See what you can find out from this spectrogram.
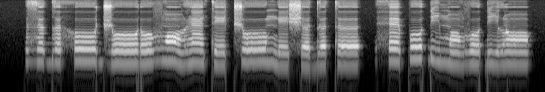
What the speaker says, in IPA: zə˨ɡə˨ hoː˧d͡ʒoː˨ɾo˨˦ vɔ̃˦˨ɣɛ̃˧te˨ t͡ʃoː˦ŋe˨ʃə˨də˧ tə˧ | hɛ˧po˦ ɗi˧mɔ̃˨vo˨ ɗi˨lɔ̃˧

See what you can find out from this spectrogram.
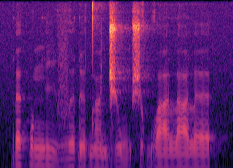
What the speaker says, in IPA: ɾɛ˦k͡pʊ˦ŋɾiː˦˨ vɪ˦ɗɪ˨dã˨ d͡ʒu˨˦mʃʊ˨ɡʷaː˨ la˦lɛ˦

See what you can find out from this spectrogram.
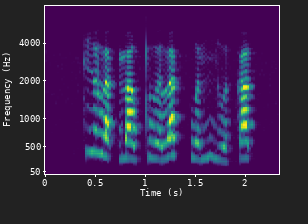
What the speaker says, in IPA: ki˧ə̯la˨˩k̚ ma˨˩wt̪u˨˩ə̯ la˦˥k̚hwə˨˦nɲu˨˩ə̯ka˦˥t̚

